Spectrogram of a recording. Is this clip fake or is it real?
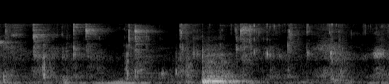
real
